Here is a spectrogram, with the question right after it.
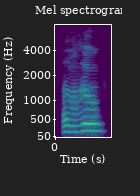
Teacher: জিভের আগা এবং সামনের উপরে দুই দাঁতের আগার সঙ্গে লাগিয়ে উচ্চারণ হয়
